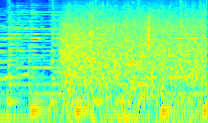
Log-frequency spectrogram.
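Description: Bluegrass-style background music whose melody drops out about half a second in. The steady rush of a shallow creek running over stones takes over, with the music's low beat still pulsing underneath.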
